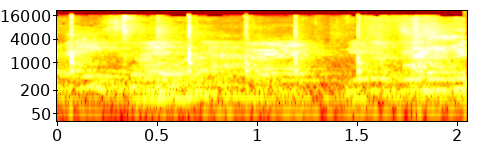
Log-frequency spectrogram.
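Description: Voices talking in the room, with a few light, sharp taps and clicks of sleeved playing cards being handled on the table.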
